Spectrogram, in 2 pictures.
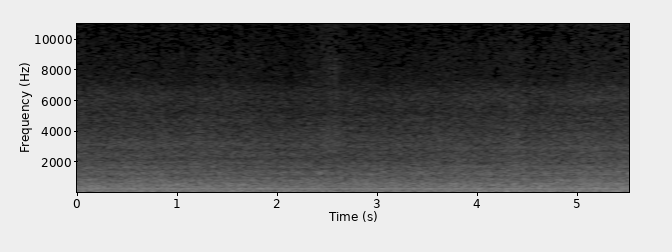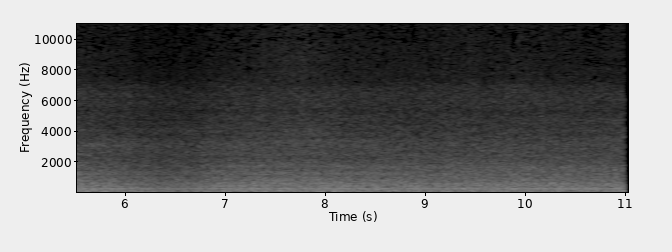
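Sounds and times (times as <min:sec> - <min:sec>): sea surf washing over rocks: 0:00.0 - 0:11.0.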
